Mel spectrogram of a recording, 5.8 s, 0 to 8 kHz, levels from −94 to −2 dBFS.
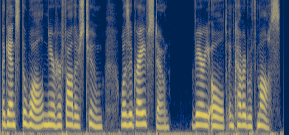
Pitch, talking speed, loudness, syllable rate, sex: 215 Hz, 165 wpm, -18 LUFS, 5.0 syllables/s, female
